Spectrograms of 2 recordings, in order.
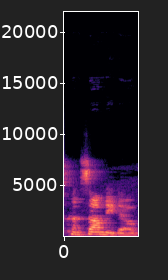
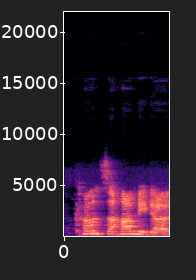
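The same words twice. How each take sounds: First: "kansamnida" with the HA syllable swallowed; "kansamnida" contracted, sa and ham merged; squished together. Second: "kansahamnida" with every syllable sounded, including HA; "kansahamnida" unmerged, the h clearly there; full pronunciation. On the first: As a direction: run Korean "kansamnida" together as heard in speech. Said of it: "is kansamnida when you hear it". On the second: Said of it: "it's like kansahamnida". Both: Shown as a demonstration.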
